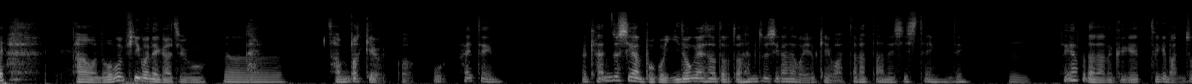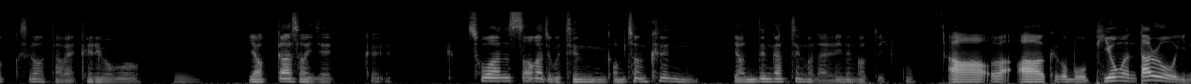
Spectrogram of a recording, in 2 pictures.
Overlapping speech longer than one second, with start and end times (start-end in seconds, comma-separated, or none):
none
